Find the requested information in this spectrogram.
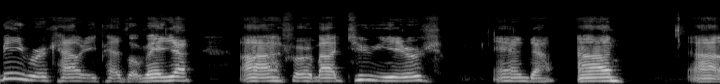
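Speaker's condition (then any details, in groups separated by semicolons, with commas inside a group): Cerebral palsy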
